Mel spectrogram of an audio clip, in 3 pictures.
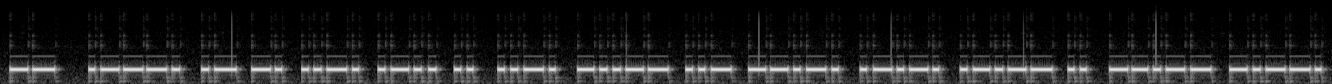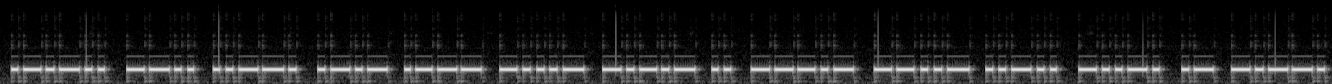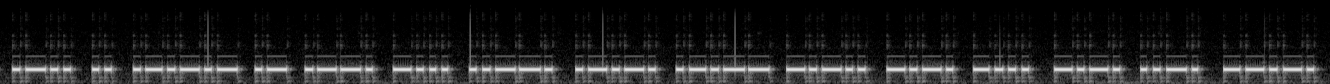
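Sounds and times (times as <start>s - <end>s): morse code beeps: 0.1s - 39.9s.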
